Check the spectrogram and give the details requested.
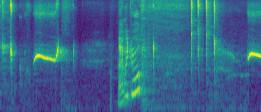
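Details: Captive Indian ringneck parakeets, said to be fooling around together: a curving whistle, a pause, a rough downward squawk with a rising tail, scattered clicks, and another whistle at the end.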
